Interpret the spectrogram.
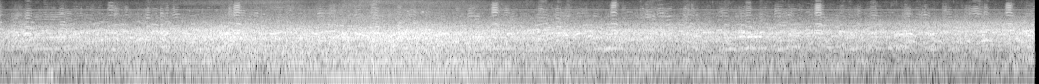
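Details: Canada geese by the hundreds taking flight; a thick wall of overlapping honks, rapid and unbroken, from many birds calling at once.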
